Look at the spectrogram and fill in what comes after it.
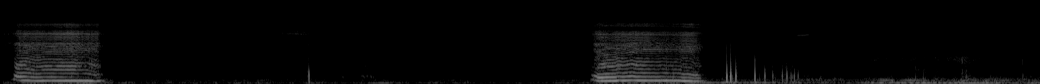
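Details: Sleeping cat gives two drawn-out, whistling, buzzy snores about five seconds apart, with small clicks and rustles between; snoring in sleep.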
